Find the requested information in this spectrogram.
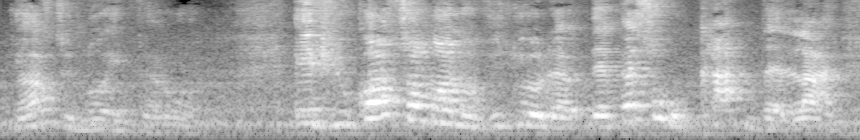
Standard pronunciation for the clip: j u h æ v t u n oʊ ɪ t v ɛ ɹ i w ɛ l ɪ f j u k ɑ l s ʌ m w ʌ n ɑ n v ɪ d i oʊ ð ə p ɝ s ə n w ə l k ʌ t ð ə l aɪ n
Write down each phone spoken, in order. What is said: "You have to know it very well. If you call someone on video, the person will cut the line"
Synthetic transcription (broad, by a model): j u h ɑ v t u n oʊ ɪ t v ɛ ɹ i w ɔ n ɪ f j u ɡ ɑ s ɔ m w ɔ n ɑ n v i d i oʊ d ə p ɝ s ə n w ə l k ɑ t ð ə l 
